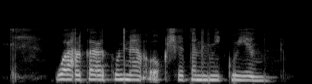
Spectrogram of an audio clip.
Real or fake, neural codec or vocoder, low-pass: fake; codec, 16 kHz, 2 kbps, FreqCodec, larger model; 5.4 kHz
